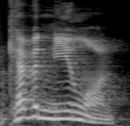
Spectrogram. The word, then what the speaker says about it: Kevin Nealon: from and Kevin Nealon sorry I pronounced his name wrong the other time Kevin Nealon SNL alumni comedian so I'm sure a lot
